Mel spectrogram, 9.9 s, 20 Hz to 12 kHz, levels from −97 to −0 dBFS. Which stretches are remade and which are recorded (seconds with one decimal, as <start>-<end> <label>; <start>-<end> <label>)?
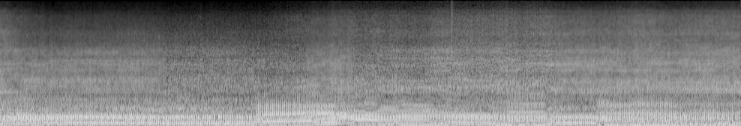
0.0-2.2 remade; 2.2-4.1 recorded; 4.1-4.7 remade; 4.7-7.4 recorded; 7.4-9.9 remade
